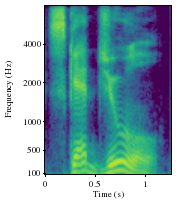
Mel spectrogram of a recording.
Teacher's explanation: Americans hit it with a hard K sound. Schedule. Brits use a soft sh sound.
